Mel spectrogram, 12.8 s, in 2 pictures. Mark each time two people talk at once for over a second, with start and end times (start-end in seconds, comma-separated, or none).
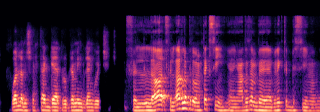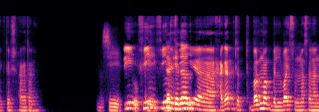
8.8-10.3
